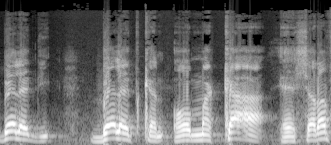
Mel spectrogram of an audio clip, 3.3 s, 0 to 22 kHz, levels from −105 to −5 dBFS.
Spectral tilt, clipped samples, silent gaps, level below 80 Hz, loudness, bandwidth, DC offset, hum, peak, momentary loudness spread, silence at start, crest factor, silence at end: -6.5 dB/octave; 0.4%; none; -48 dBFS; -11 LUFS; 15 kHz; under 0.1%; none; 0 dBFS; 10 LU; 0 s; 10 dB; 0 s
